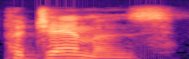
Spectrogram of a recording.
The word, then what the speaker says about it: pajamas: the word pajamas okay instead of pajamas okay our stress is right here on the J A pajamas pajamas okay one more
